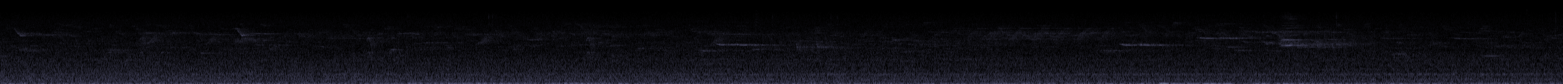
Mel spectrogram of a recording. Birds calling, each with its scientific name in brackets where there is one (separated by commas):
Hawaii Amakihi (Chlorodrepanis virens), Iiwi (Drepanis coccinea)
